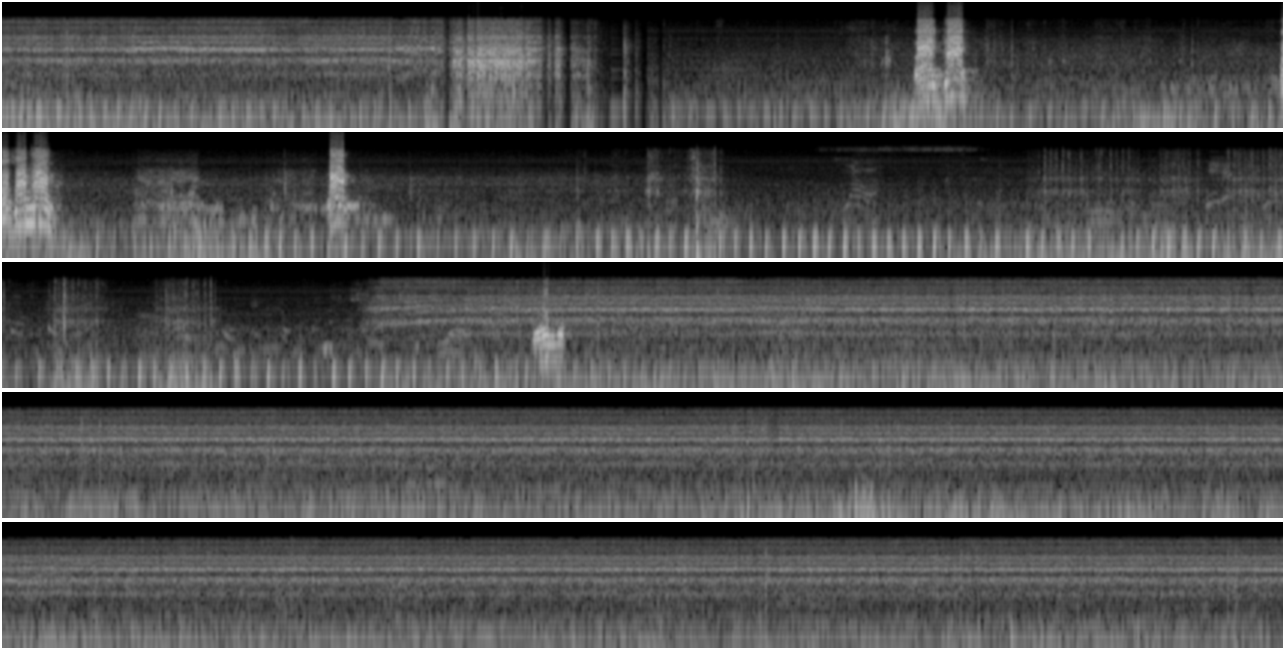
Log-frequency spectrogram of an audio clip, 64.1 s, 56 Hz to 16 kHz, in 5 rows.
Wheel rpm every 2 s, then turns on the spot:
160, 160, 130, 0, 0, 0, 0, 0, 0, 0, 0, 20, 20, 10, 80, 160, 160, 160, 160, 160, 160, 160, 160, 160, 160, 160, 160, 160, 160, 160, 160, 160.
22-28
